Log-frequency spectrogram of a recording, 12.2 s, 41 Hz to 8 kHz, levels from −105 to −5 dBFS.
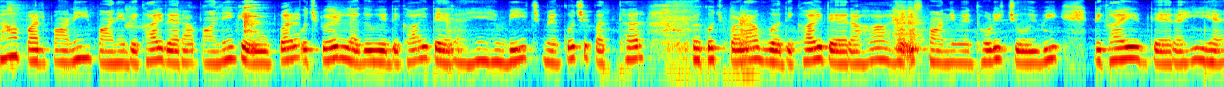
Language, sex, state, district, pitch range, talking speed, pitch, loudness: Hindi, female, Uttarakhand, Uttarkashi, 185-220 Hz, 200 wpm, 200 Hz, -19 LUFS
